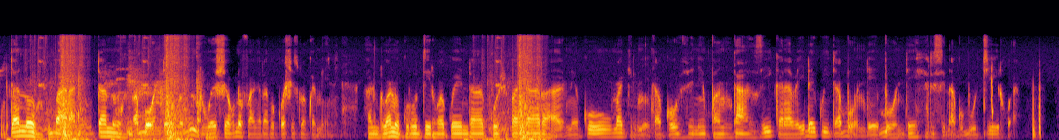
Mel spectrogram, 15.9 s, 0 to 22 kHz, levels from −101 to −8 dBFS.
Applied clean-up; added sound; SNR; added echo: none; Bus; 3 dB; none.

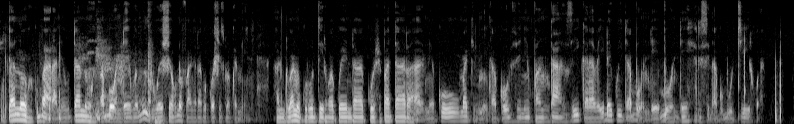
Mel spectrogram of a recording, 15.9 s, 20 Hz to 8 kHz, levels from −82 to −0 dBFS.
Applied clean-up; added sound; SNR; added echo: none; none; none; none.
